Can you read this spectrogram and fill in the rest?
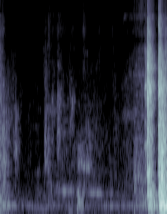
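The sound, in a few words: dog in the studio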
